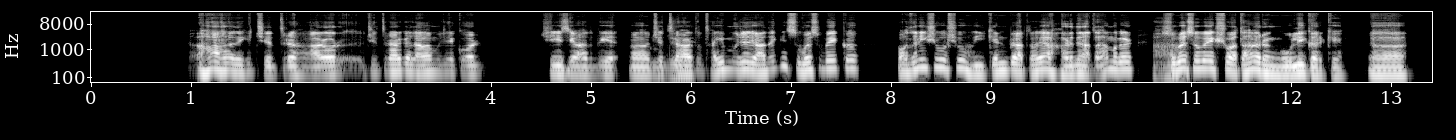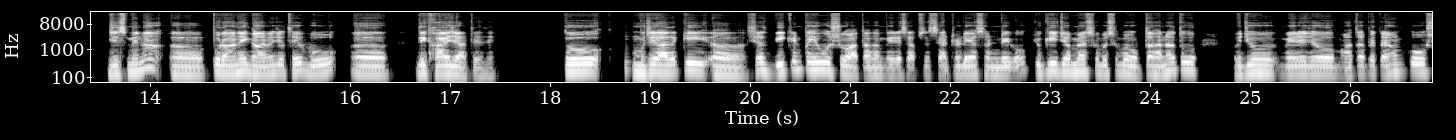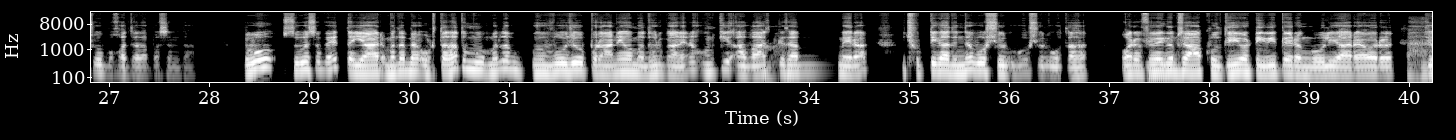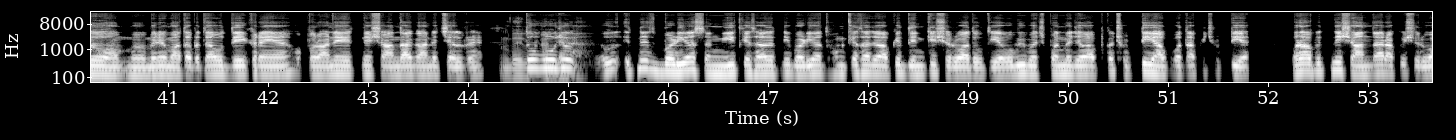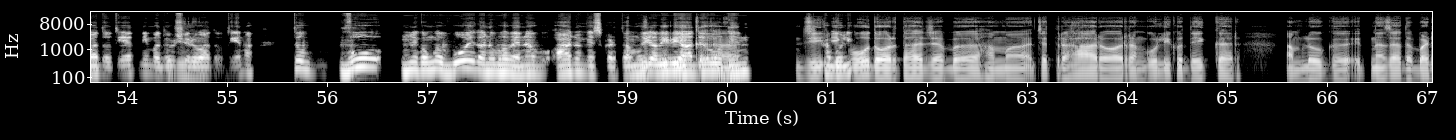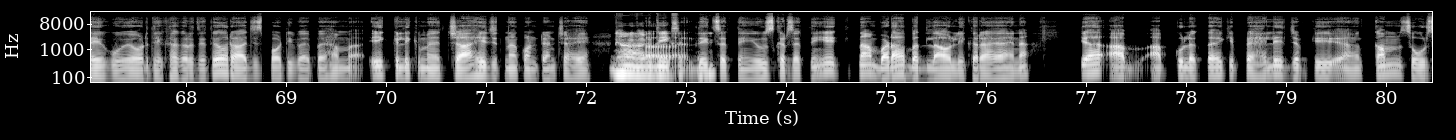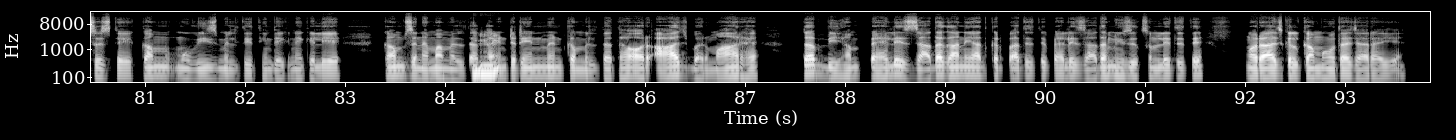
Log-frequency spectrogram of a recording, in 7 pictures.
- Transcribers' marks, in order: in English: "शो शो, वीकेंड"; in English: "शो"; in English: "वीकेंड"; in English: "शो"; in English: "सैटरडे-संडे"; in English: "शो"; laugh; chuckle; in English: "मिस"; in English: "क्लिक"; in English: "कॉन्टेंट"; in English: "यूज़"; in English: "सोर्सेज"; in English: "मूवीज़"; in English: "एंटरटेनमेंट"; in English: "म्यूज़िक"
- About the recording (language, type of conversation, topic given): Hindi, podcast, क्या अब वेब-सीरीज़ और पारंपरिक टीवी के बीच का फर्क सच में कम हो रहा है?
